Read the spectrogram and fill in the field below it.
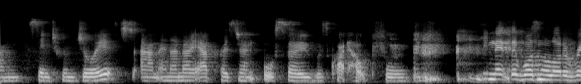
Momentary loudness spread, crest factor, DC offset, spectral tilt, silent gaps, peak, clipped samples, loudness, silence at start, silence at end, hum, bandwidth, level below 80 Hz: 8 LU; 16 dB; under 0.1%; -5.5 dB/octave; none; -2 dBFS; under 0.1%; -19 LUFS; 0 s; 0 s; none; 9 kHz; -64 dBFS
